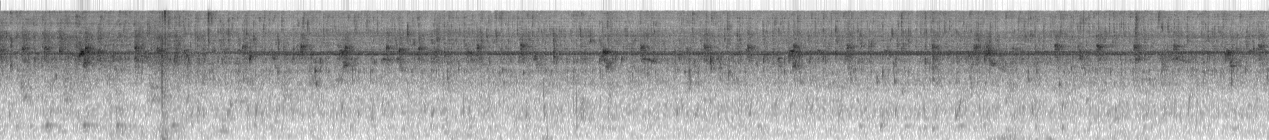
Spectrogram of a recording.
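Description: Water trickling steadily from a pipe into a fish pond, under a steady high-pitched tone that pulses about every two-thirds of a second.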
